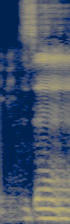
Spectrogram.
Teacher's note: Za keluar dari lidah bagian ujung dalam kondisi lidah tenang di bawah. Kemudian suara keluar dari antara 2 gigi. Diberikan desis, ada desisnya. Ada sifat as-safir, ada desisnya.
